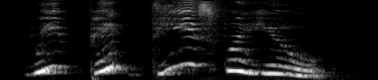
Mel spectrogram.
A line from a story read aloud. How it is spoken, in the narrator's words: explained Flopsy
